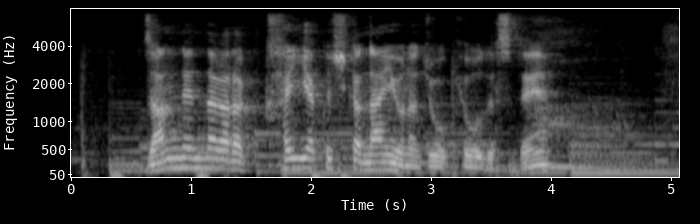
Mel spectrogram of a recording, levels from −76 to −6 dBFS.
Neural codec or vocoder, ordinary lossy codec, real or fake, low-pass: none; MP3, 48 kbps; real; 7.2 kHz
